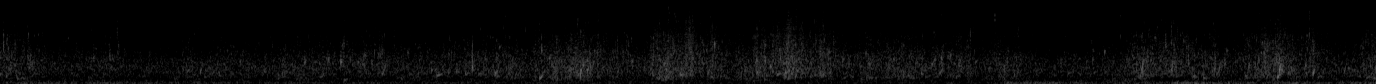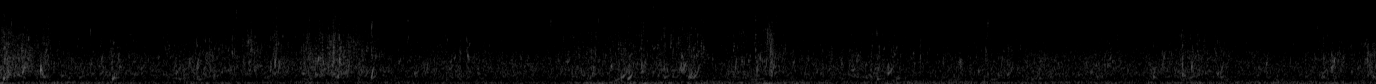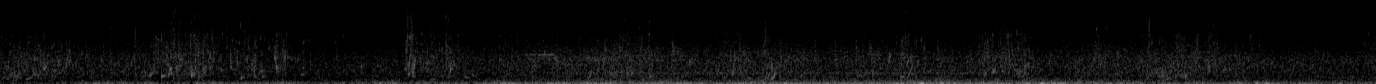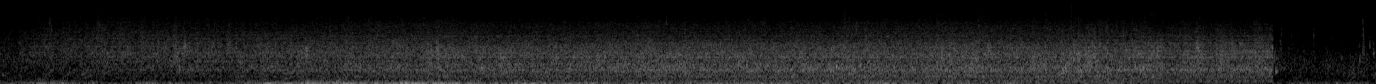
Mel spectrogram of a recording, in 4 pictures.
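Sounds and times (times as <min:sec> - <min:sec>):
water lapping and splashing: 0:00.0 - 0:55.0
rushing water: 0:40.6 - 0:54.1.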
